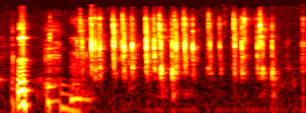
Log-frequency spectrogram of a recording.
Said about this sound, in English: are you talking about the buttons on my arcade box I built for my simulator?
